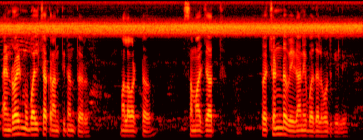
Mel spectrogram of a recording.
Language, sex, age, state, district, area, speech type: Marathi, male, 30-45, Maharashtra, Ratnagiri, rural, spontaneous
